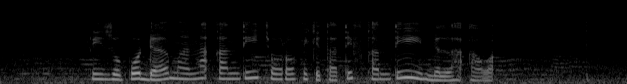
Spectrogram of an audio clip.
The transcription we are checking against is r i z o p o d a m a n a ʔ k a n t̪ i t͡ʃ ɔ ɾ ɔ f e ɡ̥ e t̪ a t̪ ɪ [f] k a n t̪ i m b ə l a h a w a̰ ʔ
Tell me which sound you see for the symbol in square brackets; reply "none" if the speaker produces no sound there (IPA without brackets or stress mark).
f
